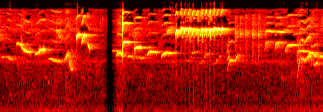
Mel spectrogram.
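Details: Female brown-chested jungle flycatcher from Bali singing energetically as a lure for lazy birds: varied high whistles and slurred phrases, a brief pause, then a fast even rattle of about a dozen clipped notes before further whistling.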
